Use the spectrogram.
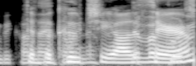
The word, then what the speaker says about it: Bakuchiol: So I am using, you have to help me to pronounce that name because the I don't know. Bakuchiol serum. Bakuchiol, Yes.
